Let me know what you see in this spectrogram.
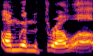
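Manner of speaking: loud, high, blubbering, tearful crying whine. Imitating Alex Jones crying: imitating Alex Jones crying. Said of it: "Alex Jones crying".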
